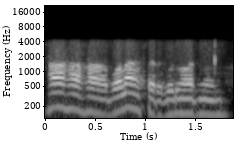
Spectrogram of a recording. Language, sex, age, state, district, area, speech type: Marathi, male, 18-30, Maharashtra, Ahmednagar, rural, conversation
